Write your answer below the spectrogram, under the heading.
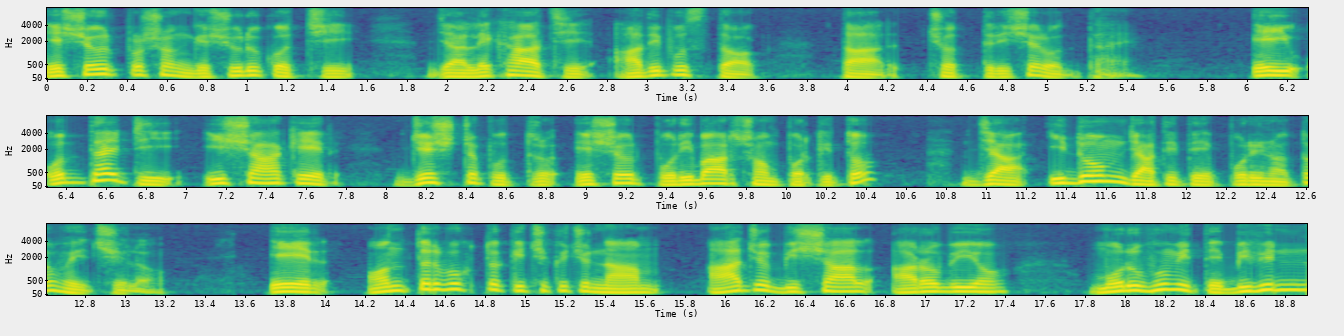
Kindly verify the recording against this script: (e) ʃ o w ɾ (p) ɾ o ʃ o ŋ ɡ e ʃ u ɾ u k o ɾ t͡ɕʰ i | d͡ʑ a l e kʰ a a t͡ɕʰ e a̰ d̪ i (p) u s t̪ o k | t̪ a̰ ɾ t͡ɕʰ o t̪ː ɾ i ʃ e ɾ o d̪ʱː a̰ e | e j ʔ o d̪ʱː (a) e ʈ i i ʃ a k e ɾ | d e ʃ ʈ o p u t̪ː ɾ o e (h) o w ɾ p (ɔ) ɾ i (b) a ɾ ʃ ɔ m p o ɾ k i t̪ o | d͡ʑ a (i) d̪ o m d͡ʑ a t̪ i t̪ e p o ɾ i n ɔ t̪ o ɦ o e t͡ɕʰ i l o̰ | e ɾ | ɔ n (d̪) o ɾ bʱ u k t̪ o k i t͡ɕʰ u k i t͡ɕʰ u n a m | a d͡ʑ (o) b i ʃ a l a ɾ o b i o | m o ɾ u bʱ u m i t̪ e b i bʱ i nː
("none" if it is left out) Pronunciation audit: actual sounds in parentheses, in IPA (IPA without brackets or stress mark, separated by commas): e, p, p, a, ʃ, o, b, i, t̪, o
